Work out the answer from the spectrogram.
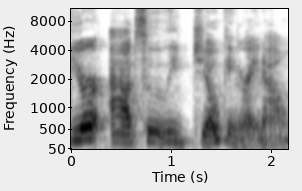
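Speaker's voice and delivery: ordinary talk, nothing marked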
